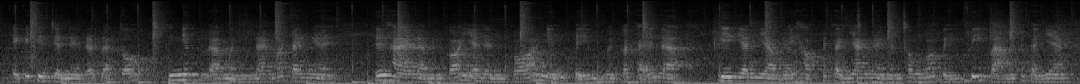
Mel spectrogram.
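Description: Low-voiced woman teacher over music. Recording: echoey room with music.

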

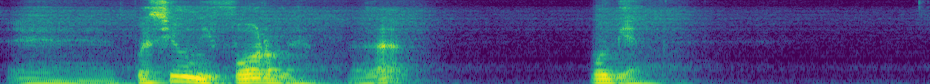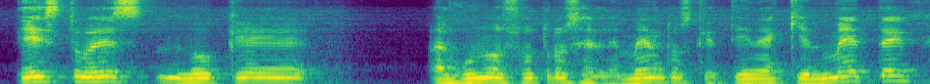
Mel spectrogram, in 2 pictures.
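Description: A man's voice: mid-range voice, expressive, slow pace, long pauses, breathy edge. A man with a Mexican Spanish accent teaching a Hebrew grammar lesson, explaining patiently with fillers and frequent check-ins with his class.

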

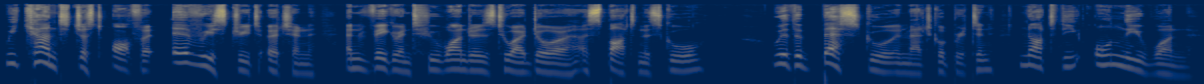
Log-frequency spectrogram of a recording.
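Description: A man's voice: mid-range voice, very animated, a little slow, no echo, studio quality. A man voicing a cold, disdainful male professor who sneers as he speaks. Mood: scornful.

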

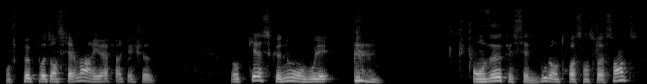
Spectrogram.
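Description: A man with a mid-range voice walks through a screen-recorded software tutorial in a casual way. He thinks aloud, with many fillers and restarts, and often checks in with the viewer.

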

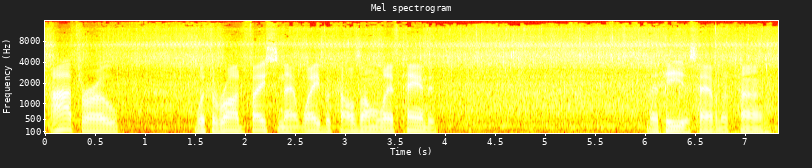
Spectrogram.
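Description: A man's voice: medium pitch, steady tone, measured pace, long pauses, noisy background. A middle-aged man hosting a fishing vlog outdoors by a creek, coaching a child with short, repeated instructions. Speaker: fishing bait company host. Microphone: body-worn action camera. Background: running stream water.

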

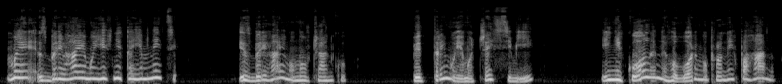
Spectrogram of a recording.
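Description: A man voicing a timid, excitable male house-elf servant with a squeaky, servile way of talking in an audiobook. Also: fairly quick, creaky, breathy edge, no room sound, full character voice. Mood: eager squeaky. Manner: squeaky, servile, calls everyone young master.

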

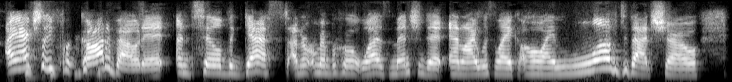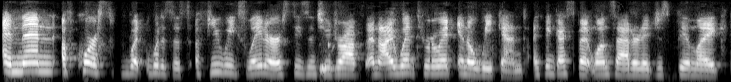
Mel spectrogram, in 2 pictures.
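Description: A woman co-hosting a podcast in casual chat over a video call with earbuds, upbeat and quick with asides. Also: mid-range voice. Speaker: podcast co-host. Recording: dull lo-fi video call audio.

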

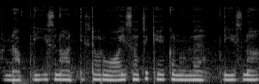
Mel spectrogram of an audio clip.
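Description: A lovestruck young woman in a cartoon, voiced by a woman, emotional and playful with her brother. Her voice is slightly high with a mellow, warm tone and a fairly even melody. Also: brisk, a little hiss or hum, natural voice. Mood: pleading. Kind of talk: cartoon dialogue acting.

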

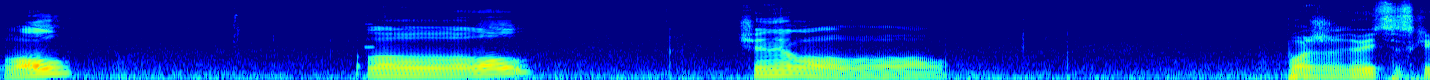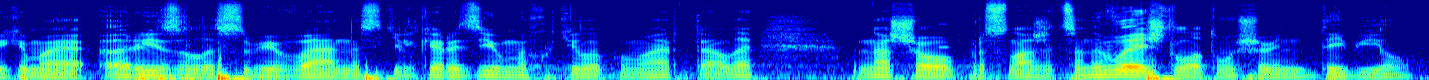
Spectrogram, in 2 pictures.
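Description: Young male let's-player, Ukrainian accent, smooth mid-pitched voice, jokey horror game commentary with startled yelps. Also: little pitch movement, fast, darkish tone. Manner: joking, yelps "whoa" when startled. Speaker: let's play gamer.

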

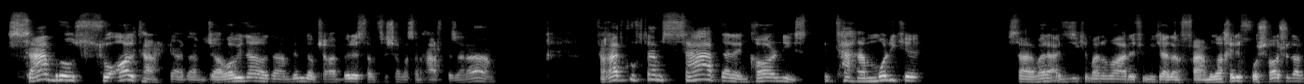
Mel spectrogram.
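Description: Husky man preaching with lively swings. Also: on the high side. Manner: swings between raised emphatic phrases and hushed asides; lively, emotional, rhetorical address to the audience. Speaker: guest lecturer at a religious mourning night. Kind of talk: religious lecture blending psychology and sermon.

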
